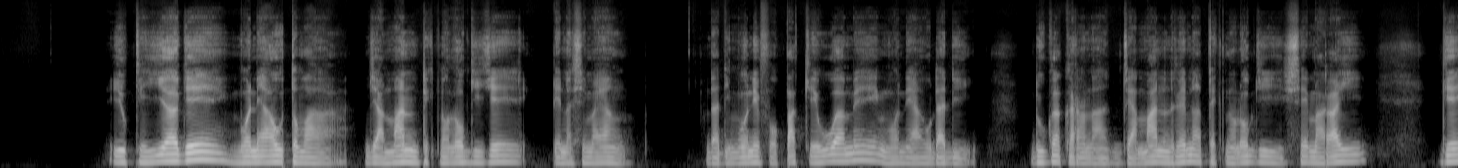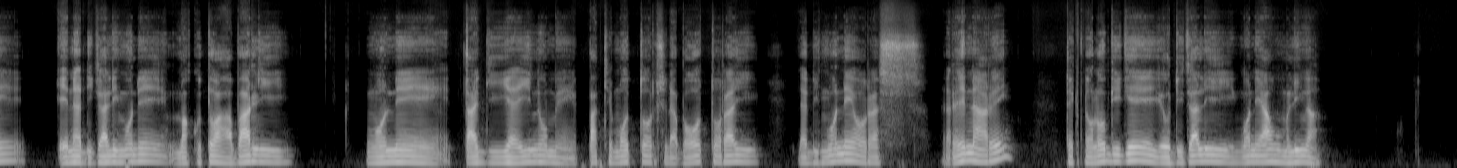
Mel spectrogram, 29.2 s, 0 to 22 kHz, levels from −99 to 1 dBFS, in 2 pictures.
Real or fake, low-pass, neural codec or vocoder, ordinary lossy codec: fake; none; codec, 44.1 kHz, 3.4 kbps, Pupu-Codec; none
